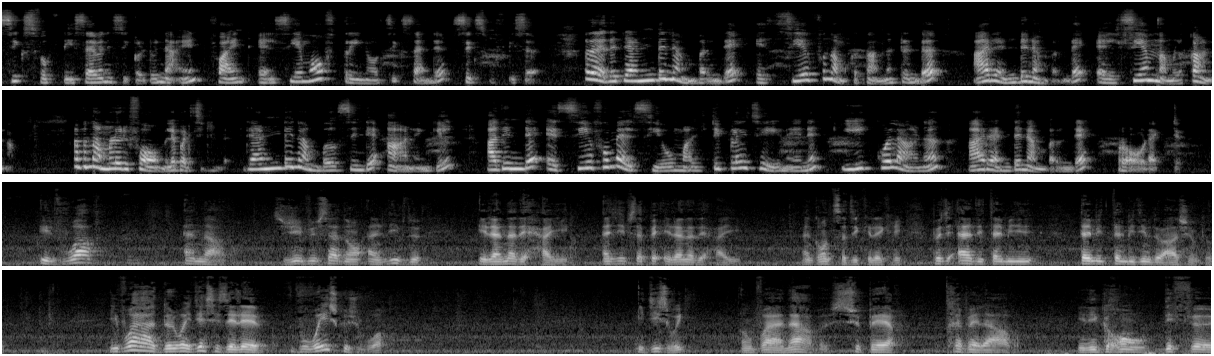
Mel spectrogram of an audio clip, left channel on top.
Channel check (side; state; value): both; different; correlation -0.01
